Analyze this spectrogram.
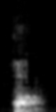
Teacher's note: Pa will be pronounced without touching the lips. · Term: Upadmaniya ucharanam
